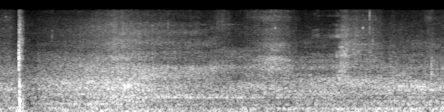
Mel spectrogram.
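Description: Steady rumble of road traffic, with one sharp click a moment after the start.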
